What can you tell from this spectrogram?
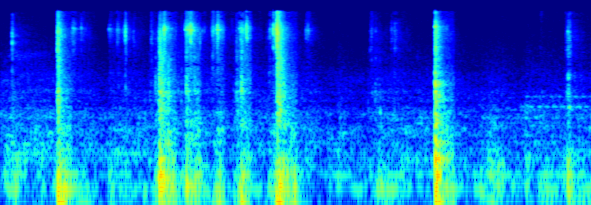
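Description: Irregular sharp clicks and taps of a small screwdriver and plastic parts in an opened laptop chassis, bunched in the first three seconds, with one more loud click a little past the middle.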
